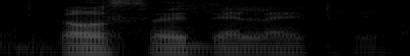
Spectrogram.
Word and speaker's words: dulce de leche: Dulce de leche. Dulce de leche. Oh, okay. All right, boys. There's an L. Dulce. All right. I always thought it was Italian. No. That's dolce. Yeah. They pronounce dolce.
